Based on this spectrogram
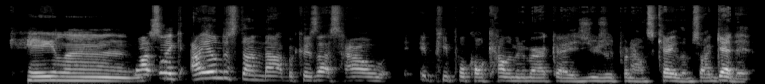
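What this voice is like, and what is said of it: Yorkshire English accent. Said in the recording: “when Americans say Yorkshire, it sounds like I'm from Lord of the Rings ... my accent”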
